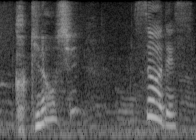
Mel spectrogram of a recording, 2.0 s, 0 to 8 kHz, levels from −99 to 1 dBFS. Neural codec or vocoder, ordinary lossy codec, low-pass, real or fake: none; none; none; real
